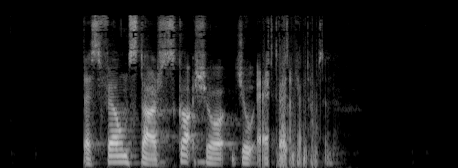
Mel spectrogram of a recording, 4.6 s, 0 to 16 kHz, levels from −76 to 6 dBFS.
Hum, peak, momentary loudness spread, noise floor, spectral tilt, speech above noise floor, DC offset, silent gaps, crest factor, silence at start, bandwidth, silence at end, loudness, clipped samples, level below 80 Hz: none; -2 dBFS; 15 LU; -80 dBFS; -4 dB/octave; 60 dB; under 0.1%; none; 20 dB; 0.85 s; 11.5 kHz; 1.3 s; -20 LUFS; under 0.1%; -52 dBFS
